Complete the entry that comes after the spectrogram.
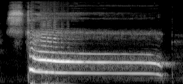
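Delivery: high, long-held full shout; very loud yell. A narrator's reading. Taya picked up by the hair, yelling. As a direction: yell it out at the top of your voice. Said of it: "Taya yelled very loudly".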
